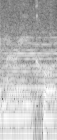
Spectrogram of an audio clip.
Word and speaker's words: Marine Corps: Say Marine Corps, remember the S is silent.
